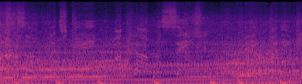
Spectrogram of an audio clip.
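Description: A car engine roars loudly and steadily at high speed, with tires squealing and skidding through the whole stretch, as the driver tries to lose a pursuer named Rollie. Faint voices may sit underneath.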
